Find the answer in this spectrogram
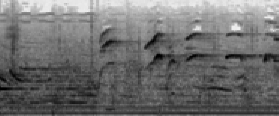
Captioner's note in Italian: rumori dei bambini che giocano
